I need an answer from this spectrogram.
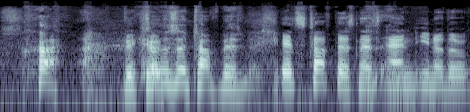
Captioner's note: laughing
